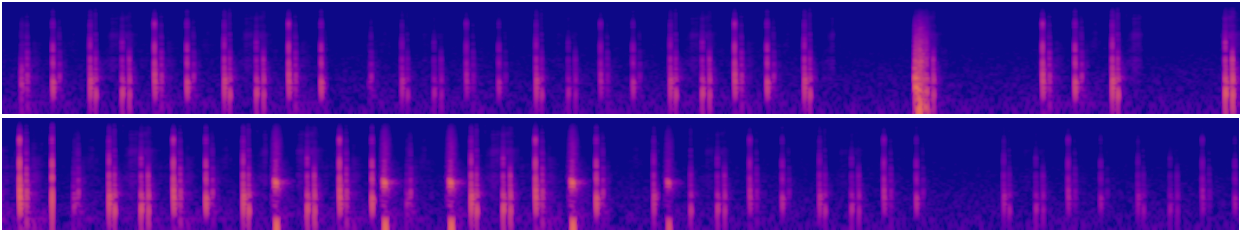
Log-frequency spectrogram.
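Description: Footsteps of a game character tap quickly and evenly.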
